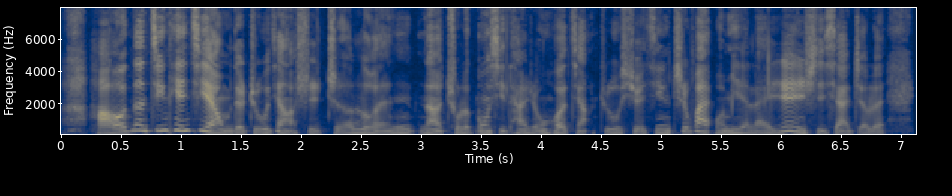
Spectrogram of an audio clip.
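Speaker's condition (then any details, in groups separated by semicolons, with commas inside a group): No condition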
